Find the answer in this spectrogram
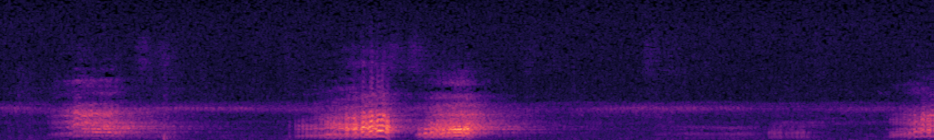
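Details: Several green-winged macaws calling as they climb down along vines: harsh, raspy squawks, one near the start and a louder close pair midway, then another at the end, over a steady high background hum.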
